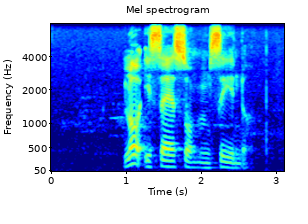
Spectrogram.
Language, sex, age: Xhosa, male, 35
